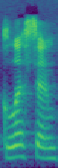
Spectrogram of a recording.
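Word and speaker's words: GLSEN: Yeah, so like you said in that intro, this individual that works at Target also works with Glisten, G-L-S-E-N. They pronounce it glisten, like sparkly, trans, magic.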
